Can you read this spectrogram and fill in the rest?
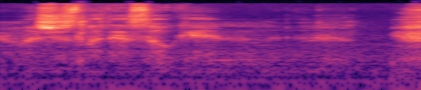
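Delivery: slow, soft whisper to let it sink in; whispered, unhurried aside; hushed whisper. Real, not acted. Pausing for a point to sink in.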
